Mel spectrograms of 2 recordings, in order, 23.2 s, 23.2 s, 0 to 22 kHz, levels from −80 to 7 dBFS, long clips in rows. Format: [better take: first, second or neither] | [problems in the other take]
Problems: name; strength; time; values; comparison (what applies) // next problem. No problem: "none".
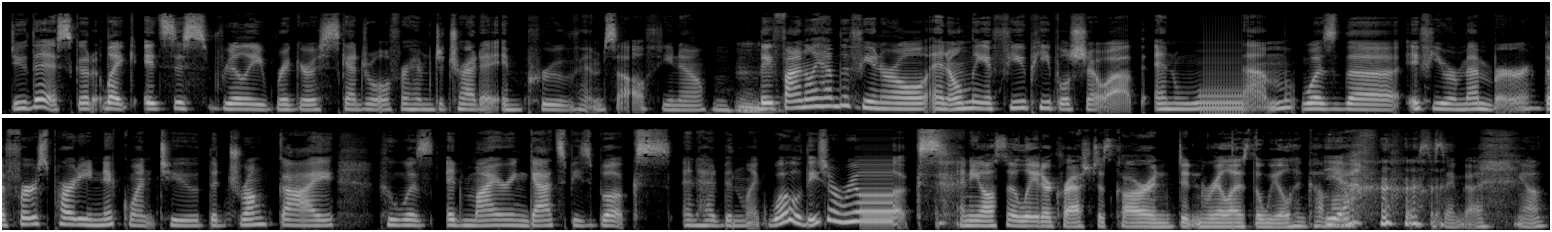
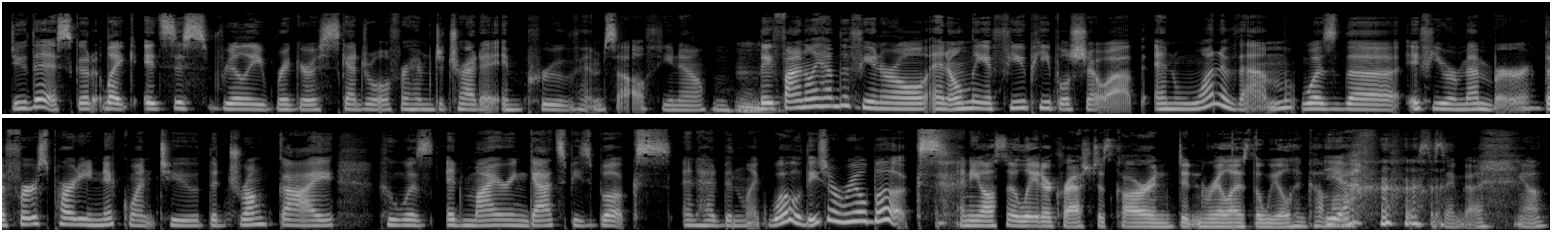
second | audio freezing; at 9 s and at 18 s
